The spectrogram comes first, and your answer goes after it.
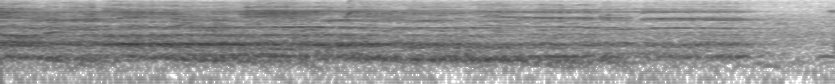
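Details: Howler monkey in Tamarindo, Costa Rica, calling in the morning from a tree by a patio overlooking the ocean; its high moaning cry, likened to a woman crying, holds steady sustained tones with a faint hum of road noise beneath.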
